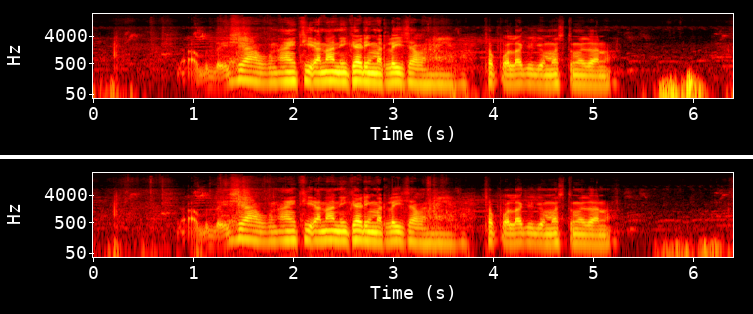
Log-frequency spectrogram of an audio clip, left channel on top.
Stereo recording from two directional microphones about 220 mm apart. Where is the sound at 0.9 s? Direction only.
5° left (ahead or behind).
